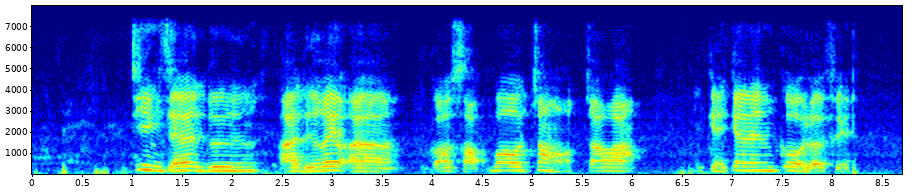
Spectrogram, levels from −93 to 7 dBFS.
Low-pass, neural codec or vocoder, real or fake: 7.2 kHz; codec, 16 kHz, 4 kbps, FunCodec, trained on Chinese and English, 50 frames a second; fake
